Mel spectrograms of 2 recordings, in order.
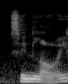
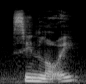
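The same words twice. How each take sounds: First: Xin lỗi with a gentle dip-and-rise on lỗi; softer Southern pronunciation. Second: Xin lỗi with lỗi rising high; Northern pronunciation. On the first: Teacher repeating excuse me in the south, a little softer. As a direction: ease into lỗi without a sharp break. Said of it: "a little softer". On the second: Teacher repeating excuse me in the north, Northern tone. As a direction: break lỗi and push it upward, Northern style. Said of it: "in the north, it's pronounced". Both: Shown as a demonstration.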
